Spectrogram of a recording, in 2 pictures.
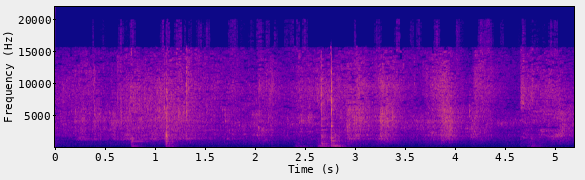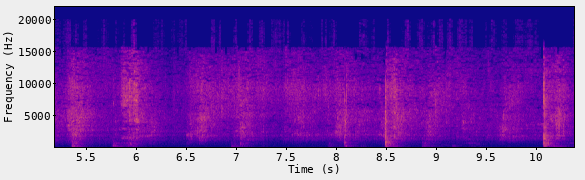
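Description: Mutton keema sizzles and fries in a pan while a spoon or spatula scrapes and stirs it in irregular bursts, close and clear, with no voices.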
